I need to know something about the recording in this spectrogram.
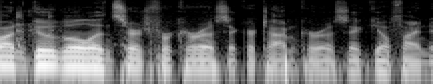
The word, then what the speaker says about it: Kerosec: Google and search for Kerosec or Tom Kerosec, you'll find everything else pretty much. Okay. Very cool. Yeah, And Kerosec with a K. with a K, Yes. Like kerosene. K-E-R-O-S-E-C, Kerosec. pronounced like kerosene, Yeah.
